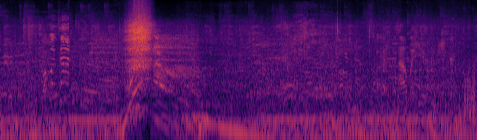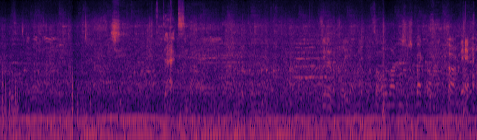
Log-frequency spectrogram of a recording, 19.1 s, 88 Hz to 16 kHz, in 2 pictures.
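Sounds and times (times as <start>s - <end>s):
car engine idling and revving: 0.0s - 19.0s.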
